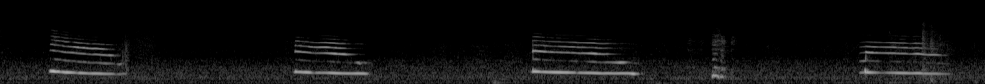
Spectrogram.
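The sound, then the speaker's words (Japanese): A person imitates a cat, giving four drawn-out, falling meows spaced a couple of seconds apart, fairly loud, with no talking in between. “だって犬の鳴き声難しくない猫簡単だよ”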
